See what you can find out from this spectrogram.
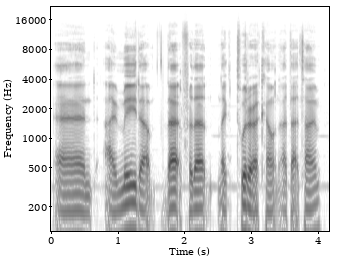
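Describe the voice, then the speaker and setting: Low, gravelly-voiced man from Canada. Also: little pitch movement, measured pace. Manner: hesitant, many restarts, sprinkles Arabic religious phrases. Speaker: podcast guest. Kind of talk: casual conversational interview.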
